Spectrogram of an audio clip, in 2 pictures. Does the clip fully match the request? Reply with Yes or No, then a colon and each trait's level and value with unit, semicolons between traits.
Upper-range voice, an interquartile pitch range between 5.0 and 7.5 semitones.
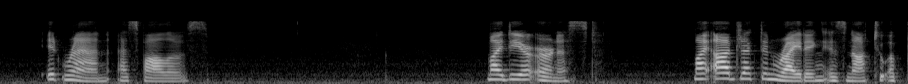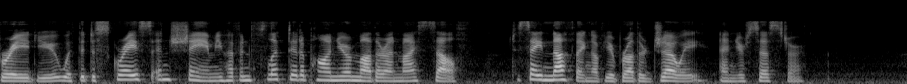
No: medium, 175 Hz; wide, 5.5 semitones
